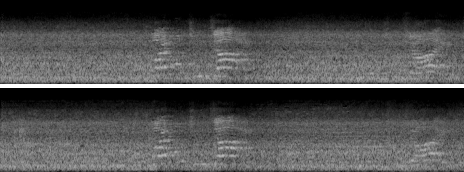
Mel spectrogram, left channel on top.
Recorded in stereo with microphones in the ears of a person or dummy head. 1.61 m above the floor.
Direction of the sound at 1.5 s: 15° left (ahead or behind).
